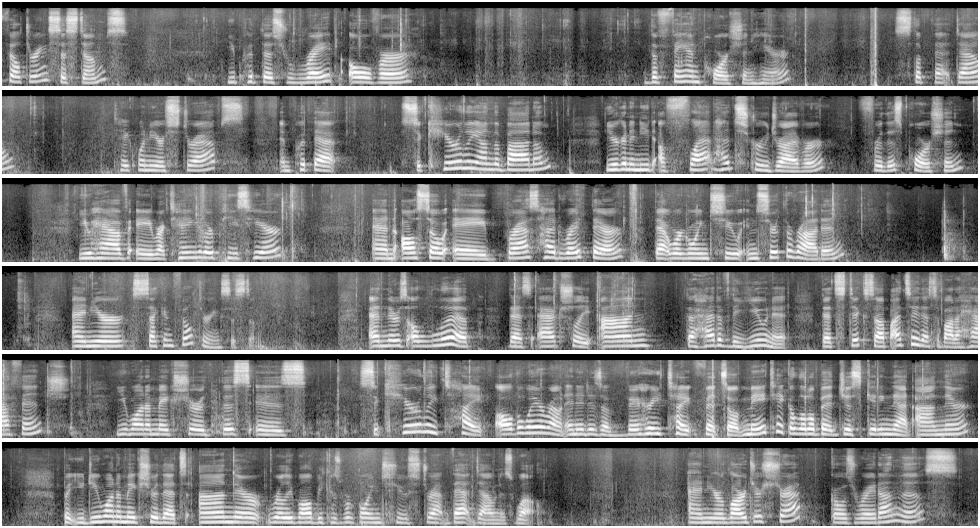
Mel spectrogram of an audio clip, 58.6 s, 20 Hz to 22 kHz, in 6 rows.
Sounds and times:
Speech: 0:00.0 - 0:01.3, 0:02.2 - 0:04.2, 0:06.4 - 0:08.0, 0:09.0 - 0:10.0, 0:10.9 - 0:13.2, 0:13.8 - 0:19.4, 0:20.3 - 0:22.4, 0:23.2 - 0:28.0, 0:30.0 - 0:31.9, 0:33.0 - 0:48.8, 0:49.4 - 0:54.3, 0:55.7 - 0:58.4.

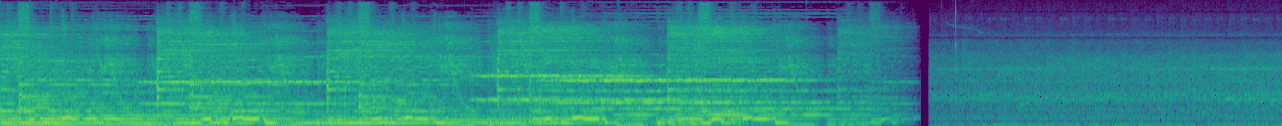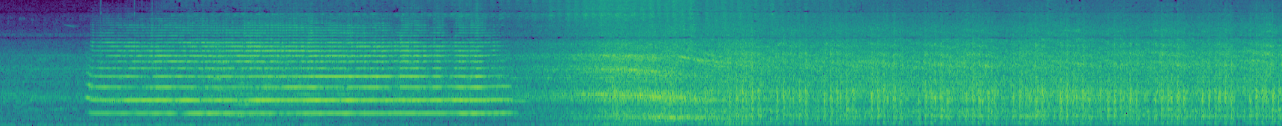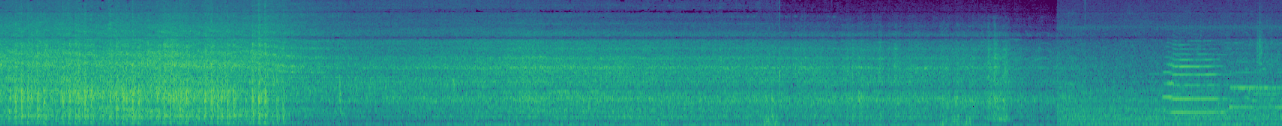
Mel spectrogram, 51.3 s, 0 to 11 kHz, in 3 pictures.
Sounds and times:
Railroad car, train wagon: 0:00.0 - 0:11.3, 0:12.4 - 0:51.2
Train horn: 0:18.2 - 0:27.3, 0:49.7 - 0:51.2.

